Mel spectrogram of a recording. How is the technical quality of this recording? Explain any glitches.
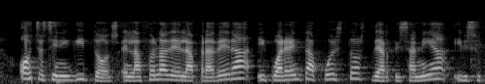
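The recording has one cluster of glitches. It sits on a call-type path whose content stops at 8 kHz, which fits a wideband codec such as G.722 at 64 kbps.

From 2.40 to 3.12 s there is repeated packet loss, which gives a robotic sound. Four gaps fall close together, the longest 40 ms. The receiver filled about 111 ms by stretching the preceding audio, but about 60 ms was simply lost, so roughly 16% of that stretch is concealed. The result is choppy, with fragments missing. A single dropout would leave one clean hole. Here the repeated patches stutter in quick succession.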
